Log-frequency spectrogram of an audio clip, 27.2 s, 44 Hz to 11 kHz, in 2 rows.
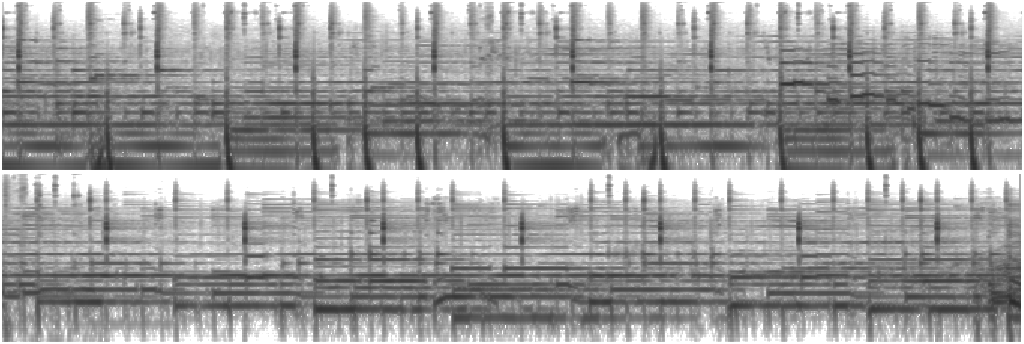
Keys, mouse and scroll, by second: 0.2 click, 1.4 click, 1.9 click, 2.4 click, 3.5 click, 5.3-7.0 scroll up 2, 7.0 s, 11.9-13.1 s, 13.4 g, 15.6 z, 16.1 s, 17.4 s, 17.4 s, 17.7 g, 19.0 scroll down 2, 19.2-20.0 middle drag, 20.0-20.3 scroll up 3, 20.3 Tab, 21.2-22.3 middle drag, 22.3 alt+click, 22.8-24.2 middle drag, 24.2 f, 24.9-27.1 drag, 24.9 middle click.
